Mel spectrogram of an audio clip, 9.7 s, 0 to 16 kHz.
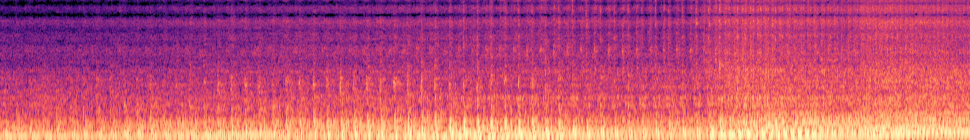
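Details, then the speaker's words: Suzuki VS1400 Intruder V-twin, cold start after a new battery. Lumpy, uneven idle running on the front cylinder only while the rear stays ice cold; the rear carb needle was stuck, possibly glued by debris from a disintegrating air filter. "Sounds like one. [Music] Which one is it? Front one's starting to feel a little warm. The back one feels ice cold."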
